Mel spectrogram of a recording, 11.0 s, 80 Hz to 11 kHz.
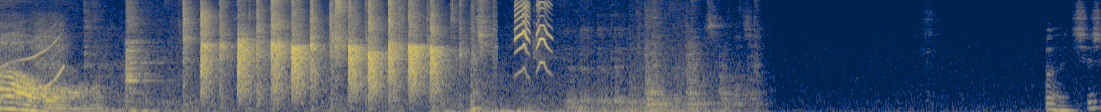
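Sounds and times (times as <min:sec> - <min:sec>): high squeaky chirps: 0:00.1 - 0:00.8, 0:05.0 - 0:05.6.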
